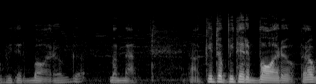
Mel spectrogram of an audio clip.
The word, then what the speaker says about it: Peterborough: si gioca in casa contro il peter berg iscritto che il peterborough si pronunciano peterborough mamma a quito peterborough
